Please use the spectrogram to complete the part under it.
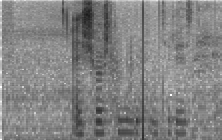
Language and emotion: Russian, neutral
